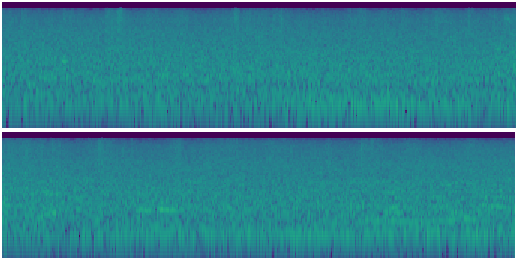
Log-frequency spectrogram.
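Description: Steady, even rush of the Niagara River rapids in the gorge below, a constant noise with no rhythm.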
